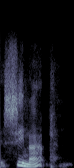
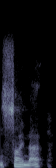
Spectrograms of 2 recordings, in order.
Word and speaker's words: SIMAP: the abbreviation uh uh I would say cmap because that kind of sounds much more gentle than simap um which yeah sounds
